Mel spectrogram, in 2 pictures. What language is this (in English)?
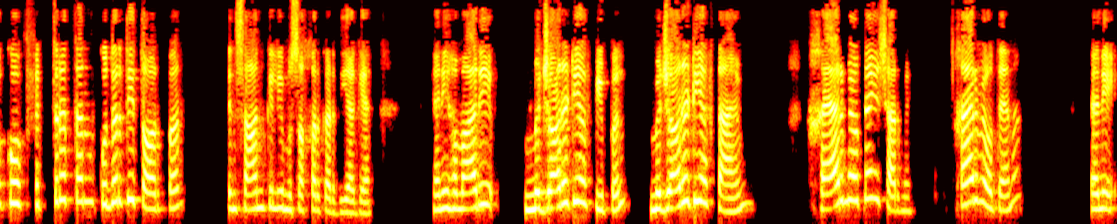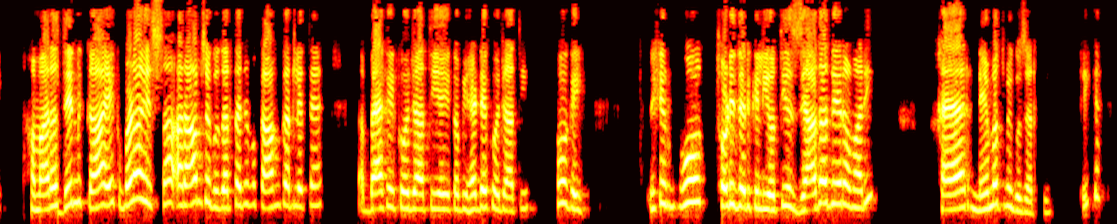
Urdu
